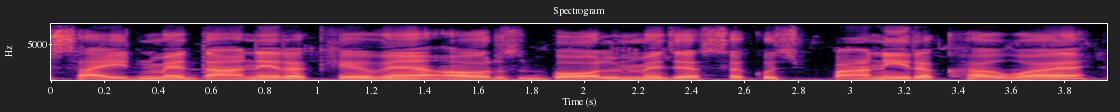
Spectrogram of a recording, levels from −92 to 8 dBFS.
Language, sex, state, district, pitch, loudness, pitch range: Hindi, male, West Bengal, Alipurduar, 135 Hz, -15 LUFS, 125-150 Hz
